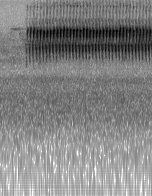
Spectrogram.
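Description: Chipping Sparrow trill song: a fast, dry, even run of high chips, many notes in a couple of seconds, all on one pitch.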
